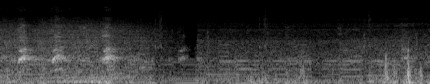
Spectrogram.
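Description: A small dog yapping in quick short yelps, about three a second, that stop about a second in. After that only wind and a low steady hum remain.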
